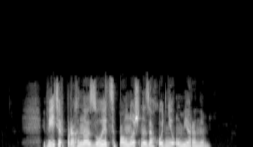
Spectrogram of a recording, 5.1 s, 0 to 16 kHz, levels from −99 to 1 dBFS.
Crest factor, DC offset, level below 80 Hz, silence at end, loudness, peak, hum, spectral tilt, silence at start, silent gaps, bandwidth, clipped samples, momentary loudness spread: 16 dB; under 0.1%; -50 dBFS; 0.9 s; -14 LUFS; 0 dBFS; none; -4.5 dB/octave; 0.95 s; none; 7.8 kHz; under 0.1%; 8 LU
